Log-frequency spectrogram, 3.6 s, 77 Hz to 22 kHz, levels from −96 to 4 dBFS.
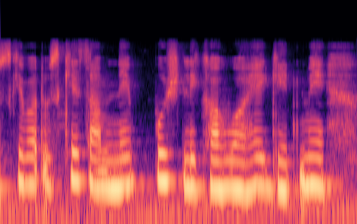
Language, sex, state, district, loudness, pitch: Hindi, female, Arunachal Pradesh, Papum Pare, -15 LUFS, 195 Hz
